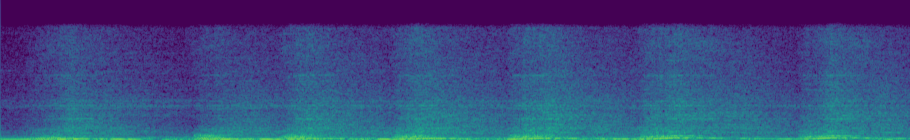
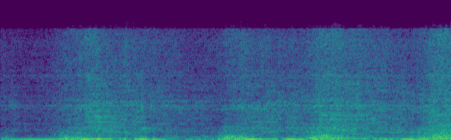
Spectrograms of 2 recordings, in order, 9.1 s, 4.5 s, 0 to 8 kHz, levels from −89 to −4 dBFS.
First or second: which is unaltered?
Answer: first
